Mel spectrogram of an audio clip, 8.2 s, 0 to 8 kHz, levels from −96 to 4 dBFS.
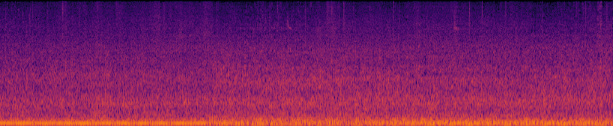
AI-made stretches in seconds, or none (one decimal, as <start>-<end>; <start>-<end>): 0.5-3.2; 4.2-7.1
